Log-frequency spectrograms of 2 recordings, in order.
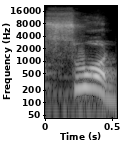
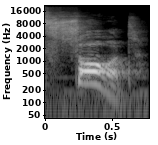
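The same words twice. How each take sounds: First: The word is said with a W sound. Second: The word is said with no W sound. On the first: The speaker calls it wrong. "not sword" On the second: The speaker calls it right. "it's sword, The W is silent"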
